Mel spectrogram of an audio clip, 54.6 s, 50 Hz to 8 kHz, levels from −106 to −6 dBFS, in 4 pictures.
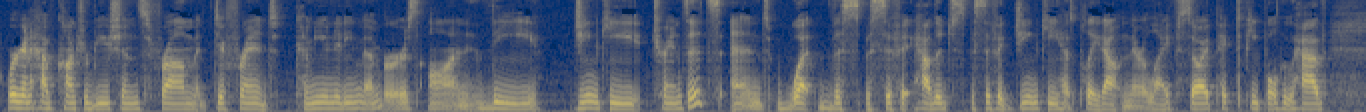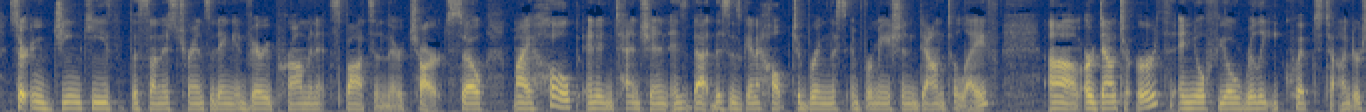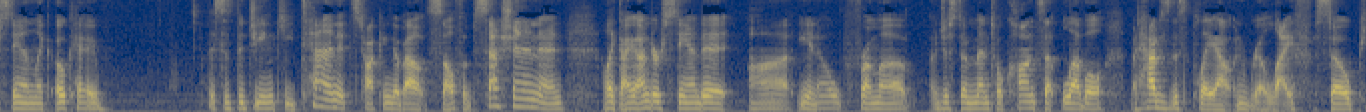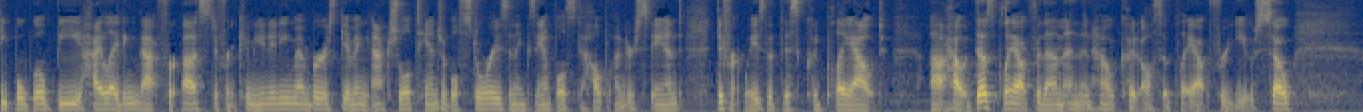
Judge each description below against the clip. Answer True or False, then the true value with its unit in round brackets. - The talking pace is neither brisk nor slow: True (180 wpm)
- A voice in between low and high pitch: True (150 Hz)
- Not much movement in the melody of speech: True (2.0 semitones)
